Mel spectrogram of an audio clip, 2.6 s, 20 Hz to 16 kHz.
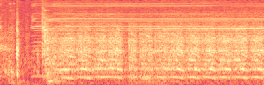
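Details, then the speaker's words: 1993 Toyota pickup 22RE, 5-speed, non-running, overheated once or twice per seller: slow, uneven labored cranking with little bite between strokes, seemingly low compression. "Okay. Does not sound like it's got a ton of compression."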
